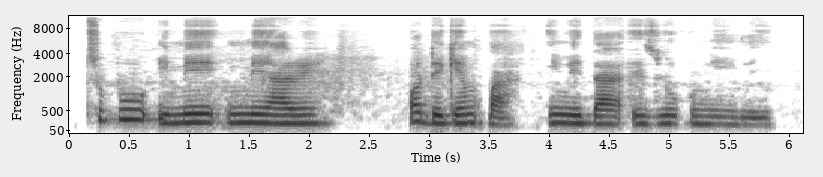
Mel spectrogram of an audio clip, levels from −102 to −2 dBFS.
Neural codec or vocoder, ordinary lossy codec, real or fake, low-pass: none; none; real; none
